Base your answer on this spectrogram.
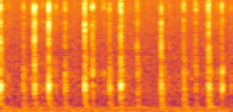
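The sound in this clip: Typing on a computer keyboard as an email address is entered: many quick, crisp keystrokes in an uneven rhythm, clear and alone with no voices.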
